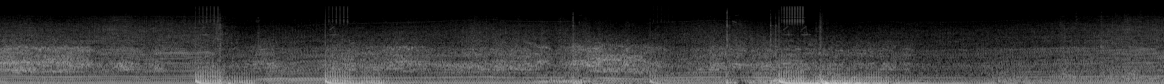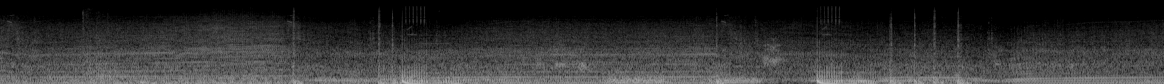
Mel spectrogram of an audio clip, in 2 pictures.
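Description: A car engine roars steadily, its pitch rising and falling as it revs through gear changes.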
